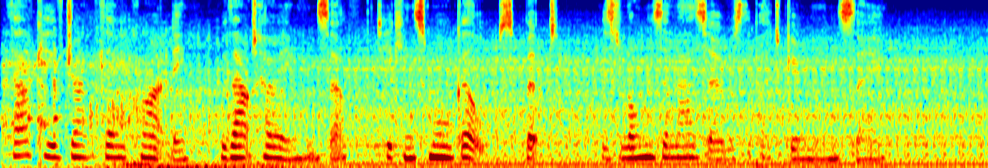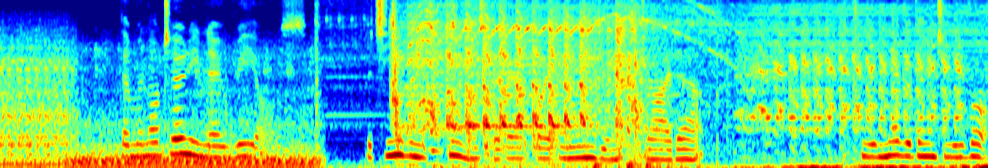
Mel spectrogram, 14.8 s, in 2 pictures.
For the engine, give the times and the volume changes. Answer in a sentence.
The engine can be heard from 0.0 to 14.7 s, at a steady volume.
